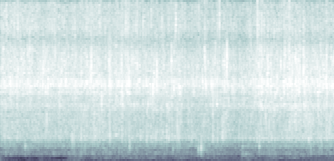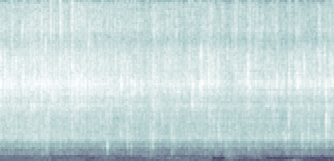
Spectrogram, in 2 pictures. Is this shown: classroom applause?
no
